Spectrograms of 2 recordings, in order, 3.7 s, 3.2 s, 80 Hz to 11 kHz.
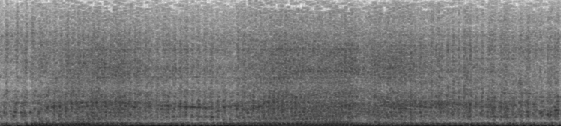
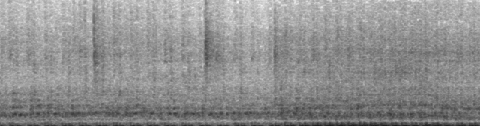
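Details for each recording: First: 1982 Honda CX500 Custom, 12,000 miles, unused for over 10 years, cold day: revs rise, then fall back slowly and hang before a lumpy twin idle; idle hang after revving, earlier blamed on a vacuum leak. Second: 1982 Honda CX500 Custom, 12,000 miles, first start in over 10 years after about $125–150 of parts, cold day: even, loping twin pulse about three beats a second, picks up slightly with a blip; clean normal idle.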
